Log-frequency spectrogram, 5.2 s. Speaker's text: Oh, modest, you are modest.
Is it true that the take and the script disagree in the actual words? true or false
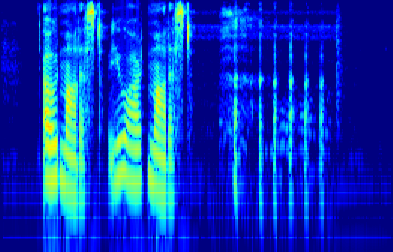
false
